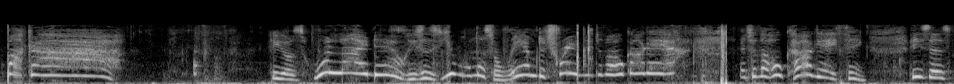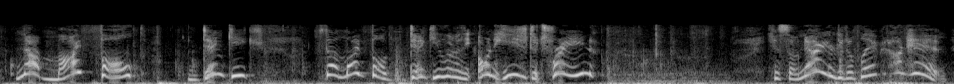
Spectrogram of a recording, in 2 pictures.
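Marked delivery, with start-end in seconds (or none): 0.1-1.2 high, drawn-out "Baka!"; mock yell from across the house; acted scolding cry. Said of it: "all he hears is". 3.0-4.0 high, drawn-out acted protest; whiny protest. Scolded character protests. 4.4-8.7 high, drawn-out mock-indignant scolding; acted scolding. Parent scolds child at home. 9.7-19.0 high-pitched indignant back-and-forth; acted argument. Quarrel over blame at home.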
